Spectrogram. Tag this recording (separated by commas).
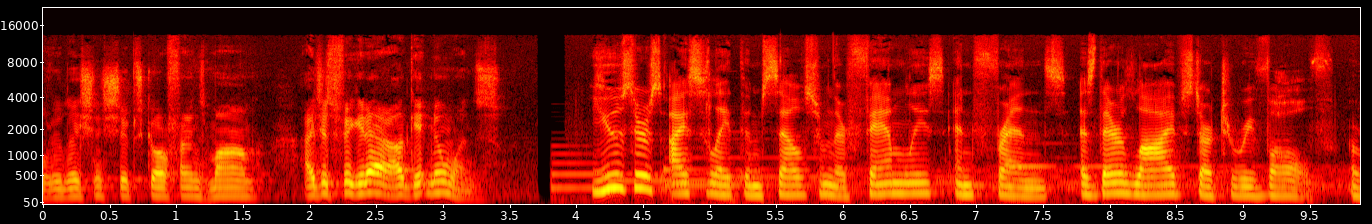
Speech, Music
